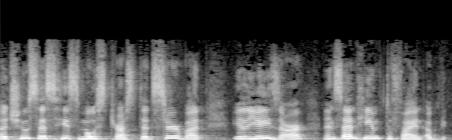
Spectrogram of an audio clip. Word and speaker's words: Eliezer: Kasi iba yung word, bigkas sa Eleazar, E-A yun, Eleazar. Pag Eliezer.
